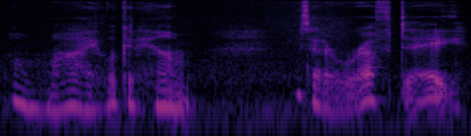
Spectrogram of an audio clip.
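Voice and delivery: soft sympathetic whisper; gentle whispered pity. Real, not acted. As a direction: hush it like he might wake. Sympathy for tired farmer.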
